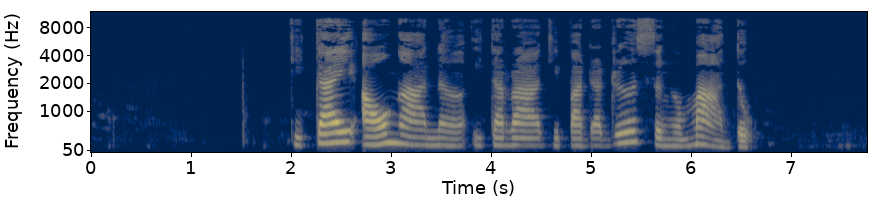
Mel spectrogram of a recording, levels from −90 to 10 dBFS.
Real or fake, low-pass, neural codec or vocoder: real; 9.9 kHz; none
